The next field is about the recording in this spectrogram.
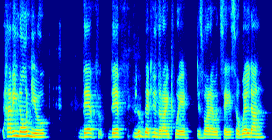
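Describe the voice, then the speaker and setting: A woman's voice: medium pitch, steady tone, moderate pace. Upbeat young woman podcast host. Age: young adult. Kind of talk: casual podcast interview.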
